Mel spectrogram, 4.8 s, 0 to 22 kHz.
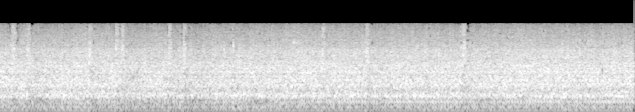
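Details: Ford 8N tractor at idle: steady idle with an occasional uneven stumble about every second; engine skipping/misfiring, owner unsure whether carburetor or distributor is the cause.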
